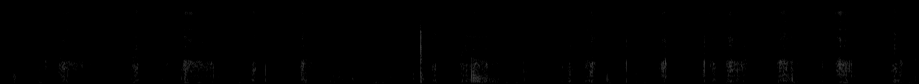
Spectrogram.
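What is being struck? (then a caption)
Ballpoint pen on a paper sheet. A ballpoint pen tip scratches short strokes across a thin sheet of red-grid paper lying flat while writing characters. The quiet, dry, bright scratching comes in brief separated bursts with soft pauses between strokes and almost no low end.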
